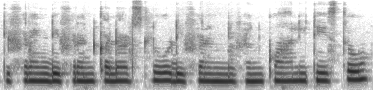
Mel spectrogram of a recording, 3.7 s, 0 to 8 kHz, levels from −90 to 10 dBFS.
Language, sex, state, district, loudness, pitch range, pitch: Telugu, female, Andhra Pradesh, Sri Satya Sai, -14 LUFS, 205-220 Hz, 210 Hz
